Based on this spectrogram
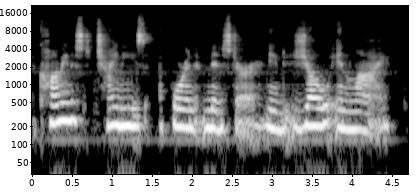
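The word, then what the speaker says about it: Zhou Enlai: had other ideas Communist Chinese foreign minister named Jo Enlai spelled Z Hou but we pronounce it judge' like kind of a soft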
